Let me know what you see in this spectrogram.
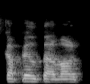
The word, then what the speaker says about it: Kapil Talwarkar: Yeah, I mean, I go like Cap Talwarkar, okay? So, but yes, it's Kapil Talwarkar.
